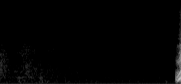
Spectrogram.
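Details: Milo, a Jack Russell terrier performing tricks indoors, gives one sudden loud, sharp bark after near silence. The bark is cut off abruptly at the very end.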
